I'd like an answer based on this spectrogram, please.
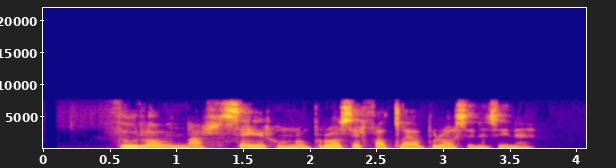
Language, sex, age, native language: Icelandic, female, 13, Icelandic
